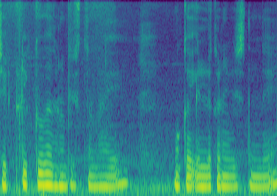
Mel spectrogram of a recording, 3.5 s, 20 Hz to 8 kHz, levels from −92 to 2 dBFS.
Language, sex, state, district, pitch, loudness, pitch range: Telugu, male, Andhra Pradesh, Chittoor, 115 Hz, -16 LUFS, 115-125 Hz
